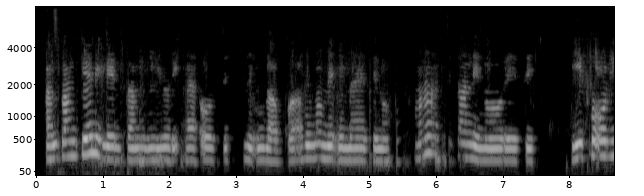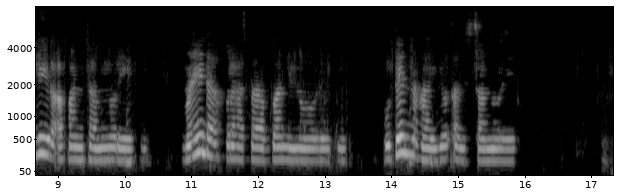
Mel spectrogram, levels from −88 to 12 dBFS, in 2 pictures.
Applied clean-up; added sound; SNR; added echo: neural mask model DeepFilterNet 3.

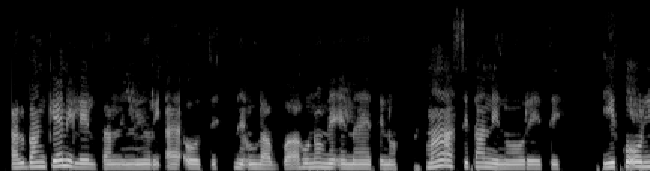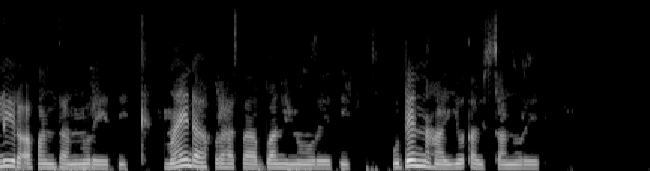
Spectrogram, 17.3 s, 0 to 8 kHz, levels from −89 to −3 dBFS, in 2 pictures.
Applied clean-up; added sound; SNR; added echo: none; none; none; none.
